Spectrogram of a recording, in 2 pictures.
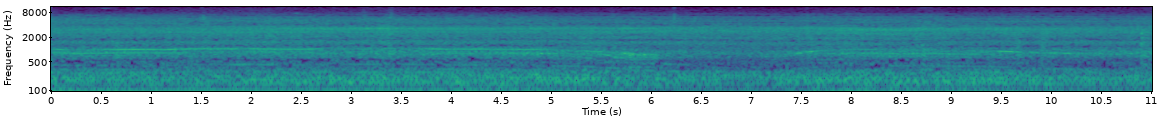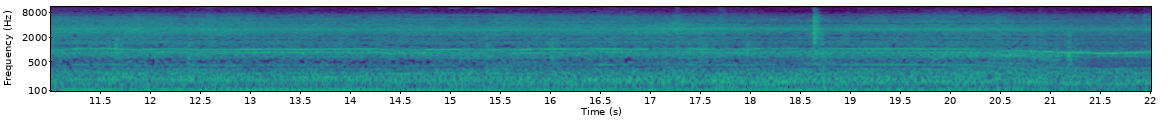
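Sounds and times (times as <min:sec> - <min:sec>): heavy diesel engine under load: 0:00.0 - 0:22.0.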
